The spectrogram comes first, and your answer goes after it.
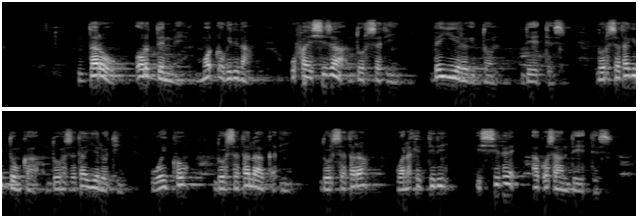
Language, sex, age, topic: Gamo, male, 25-35, agriculture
